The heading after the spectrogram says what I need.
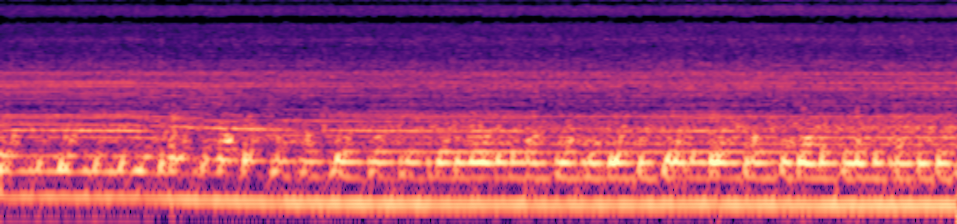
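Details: Vintage outboard two-stroke (restored, then repaired) started Wednesday morning with fuel on, full throttle and no prime, firing on the fifth pull: steady even buzz with no misses or surging; it ran five minutes, showing adequate compression.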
